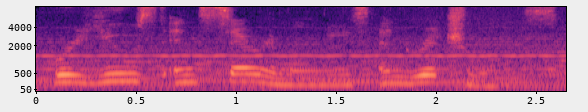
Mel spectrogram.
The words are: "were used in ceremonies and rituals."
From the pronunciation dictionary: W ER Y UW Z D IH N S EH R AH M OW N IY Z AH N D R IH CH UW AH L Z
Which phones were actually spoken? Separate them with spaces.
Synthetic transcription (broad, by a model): W ER Y UW Z D IH N S EH R AH M OW N IY Z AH N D R IH CH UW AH L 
